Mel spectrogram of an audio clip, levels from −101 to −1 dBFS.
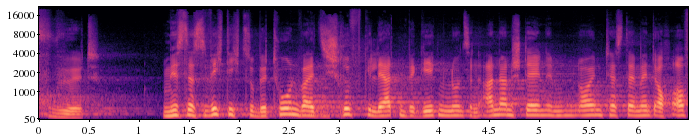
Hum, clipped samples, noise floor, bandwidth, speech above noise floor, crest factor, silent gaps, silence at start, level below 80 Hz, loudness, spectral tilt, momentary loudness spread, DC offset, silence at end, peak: none; under 0.1%; -54 dBFS; 18.5 kHz; 30 dB; 16 dB; none; 0 s; -82 dBFS; -24 LUFS; -6 dB/octave; 6 LU; under 0.1%; 0 s; -8 dBFS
